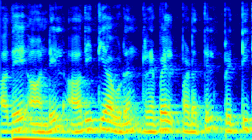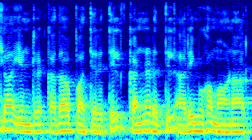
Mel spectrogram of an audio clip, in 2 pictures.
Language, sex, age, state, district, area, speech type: Tamil, male, 18-30, Tamil Nadu, Erode, rural, read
